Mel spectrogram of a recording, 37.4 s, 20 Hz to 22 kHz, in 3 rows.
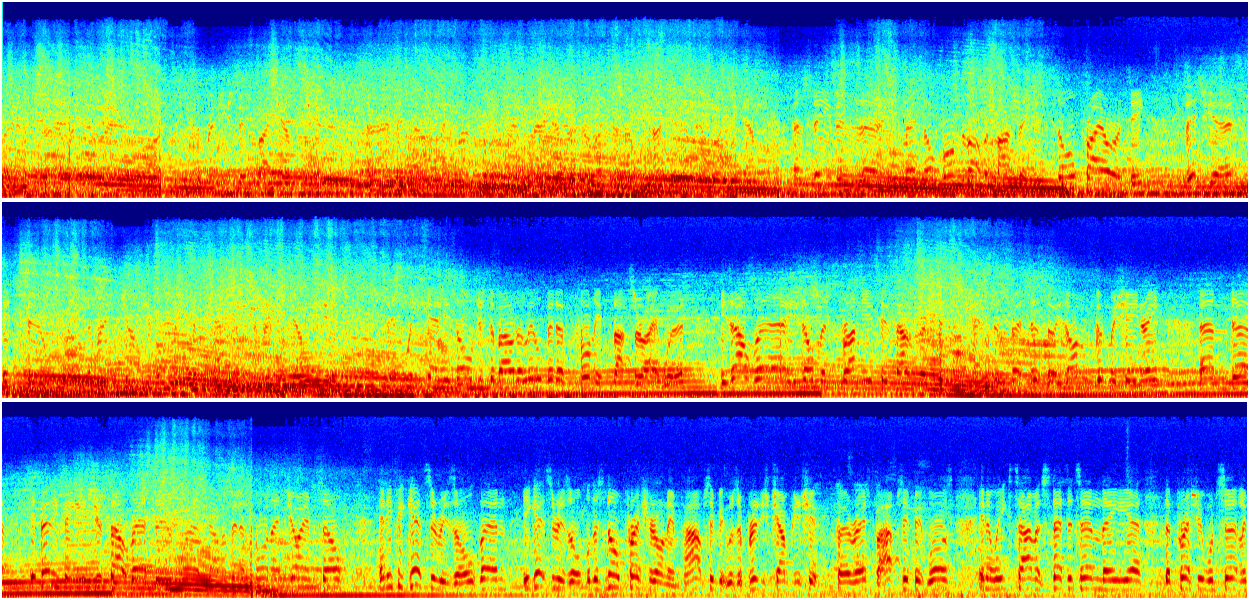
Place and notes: Silverstone Circuit, Towcester, UK - world superbikes 2002 ... qualifying ...
world superbikes 2002 ... qualifying ... one point stereo to sony minidisk ... commentary ... time approximate ... session may have been stopped for bad weather ...
England, UK, 25 June, 11:00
